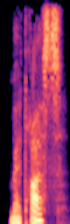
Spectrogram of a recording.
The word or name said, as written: madras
